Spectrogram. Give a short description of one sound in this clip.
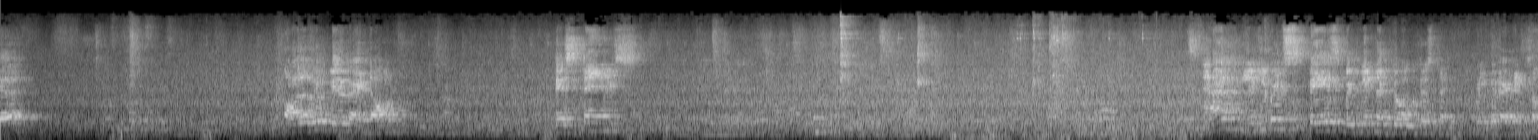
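A man speaks calmly through a clip-on microphone.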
